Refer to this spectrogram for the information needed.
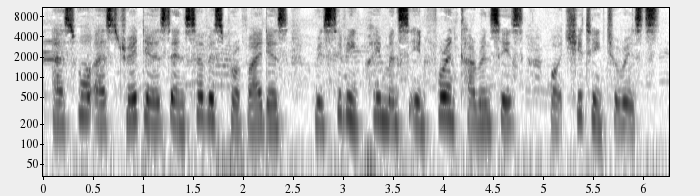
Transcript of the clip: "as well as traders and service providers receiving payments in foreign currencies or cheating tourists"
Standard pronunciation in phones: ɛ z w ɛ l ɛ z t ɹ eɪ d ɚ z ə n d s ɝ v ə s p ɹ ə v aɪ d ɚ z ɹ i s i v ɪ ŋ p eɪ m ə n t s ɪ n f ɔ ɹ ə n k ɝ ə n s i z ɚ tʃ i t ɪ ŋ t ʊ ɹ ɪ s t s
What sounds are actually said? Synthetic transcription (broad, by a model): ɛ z w ɛ l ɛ s t ɹ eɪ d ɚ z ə n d s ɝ v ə s p ɹ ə v aɪ d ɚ s ɹ i s i v ɪ ŋ p eɪ m ə n t s ɪ n f ɔ ɹ ə n k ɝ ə n s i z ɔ tʃ i t ɪ ŋ t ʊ ɹ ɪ s t s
